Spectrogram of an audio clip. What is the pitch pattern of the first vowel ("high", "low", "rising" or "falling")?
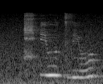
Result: high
